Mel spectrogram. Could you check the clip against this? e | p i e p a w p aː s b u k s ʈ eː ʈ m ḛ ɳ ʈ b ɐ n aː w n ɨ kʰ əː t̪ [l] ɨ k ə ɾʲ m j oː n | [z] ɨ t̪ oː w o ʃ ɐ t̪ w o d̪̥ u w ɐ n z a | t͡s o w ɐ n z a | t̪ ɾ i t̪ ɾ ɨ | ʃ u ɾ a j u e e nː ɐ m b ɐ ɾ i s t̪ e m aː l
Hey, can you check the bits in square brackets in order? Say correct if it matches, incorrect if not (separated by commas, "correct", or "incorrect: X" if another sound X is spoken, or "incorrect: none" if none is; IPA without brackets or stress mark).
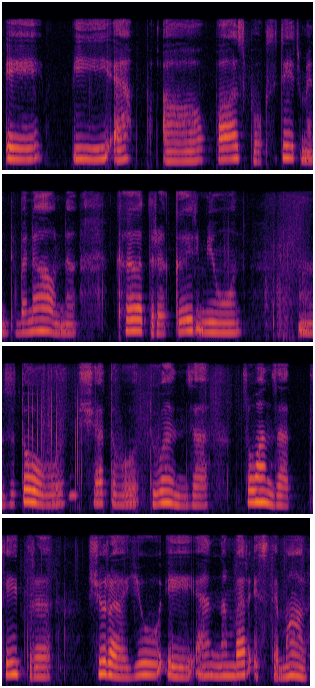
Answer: incorrect: ɾ, correct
